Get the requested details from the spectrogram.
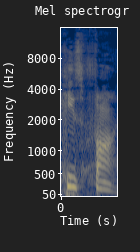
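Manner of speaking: mock cutting, hostile, sharp, angry tone. Retelling a hostile woman's reply to the speaker, imitating an angry, sharp voice. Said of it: "she angrily says, ... loud, sharp, embarrassing voice".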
